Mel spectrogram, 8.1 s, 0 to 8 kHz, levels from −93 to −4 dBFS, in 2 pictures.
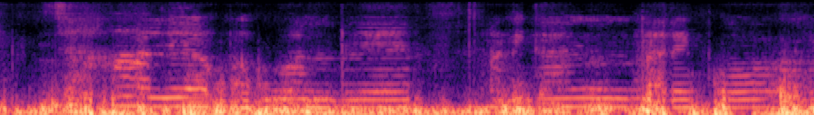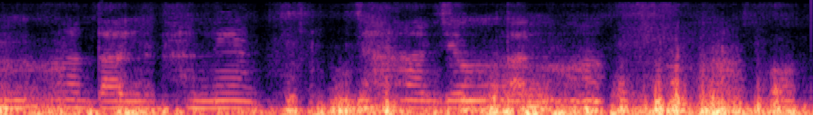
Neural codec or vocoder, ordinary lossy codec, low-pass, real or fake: codec, 32 kHz, 1.9 kbps, SNAC; AAC, 32 kbps; 7.2 kHz; fake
